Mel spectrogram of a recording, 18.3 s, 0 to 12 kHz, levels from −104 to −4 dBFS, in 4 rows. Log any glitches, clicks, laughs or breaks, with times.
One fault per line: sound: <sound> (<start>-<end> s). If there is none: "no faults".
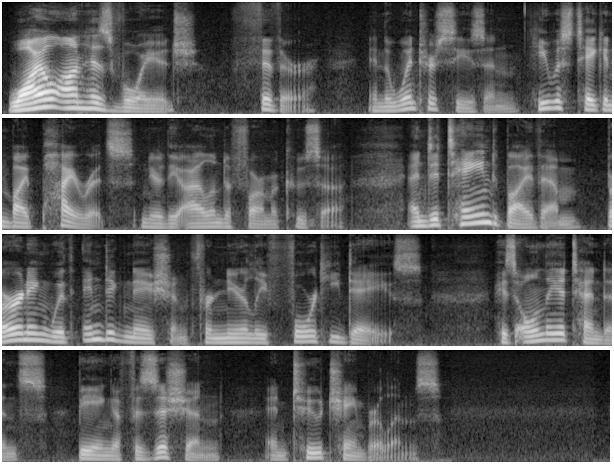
no faults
